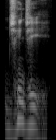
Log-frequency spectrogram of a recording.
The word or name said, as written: झिँझी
